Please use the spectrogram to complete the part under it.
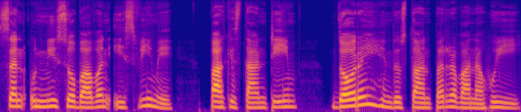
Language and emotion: Urdu, neutral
